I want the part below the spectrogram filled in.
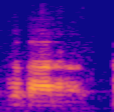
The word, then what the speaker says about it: Lobanov: The right way, I think, is Lobanov.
